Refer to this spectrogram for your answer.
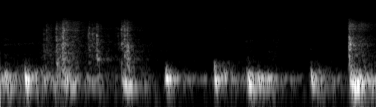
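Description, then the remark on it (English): A door is handled: a series of low thuds and scraping bursts as it opens, then bumps and settles shut, with a final louder clunk at the end. “I'll get the door.”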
